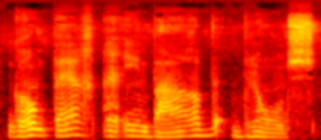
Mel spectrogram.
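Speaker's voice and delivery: very slow, word by word; slow model reading. Shown as a demonstration. Teacher reading to pupils, very slow. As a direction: spell it out slowly for pupils. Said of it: "slow model reading".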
